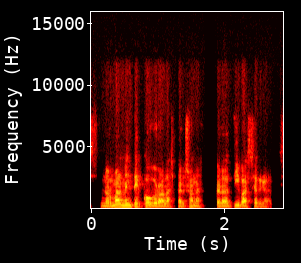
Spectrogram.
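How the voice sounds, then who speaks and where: Here a man talks in a fairly low pitch with ordinary pitch variation. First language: Spanish. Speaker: professor. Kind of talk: live interpreting in a video conference.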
